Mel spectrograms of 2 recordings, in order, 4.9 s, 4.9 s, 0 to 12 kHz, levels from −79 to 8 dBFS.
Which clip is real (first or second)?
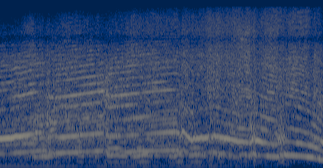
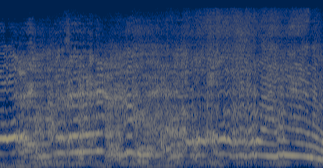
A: first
